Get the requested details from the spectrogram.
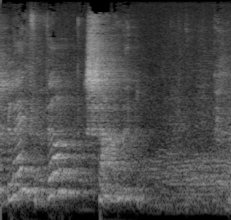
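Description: A choir of women finishes singing in an echoing hall.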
